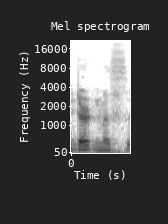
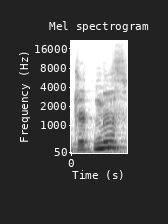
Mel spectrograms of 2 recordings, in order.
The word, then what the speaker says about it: Dirtmouth: Like, why do you spell it mouth and then say muth?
